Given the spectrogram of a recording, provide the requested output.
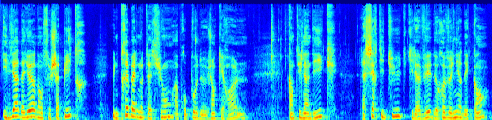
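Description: A middle-aged man presenting an author's book to an audience in formal, literary phrasing, with halting, hesitant delivery and a husky voice. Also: on the high side, expressive, a bit bright. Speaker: speaker introducing an author's book. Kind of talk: semi-prepared public book presentation.

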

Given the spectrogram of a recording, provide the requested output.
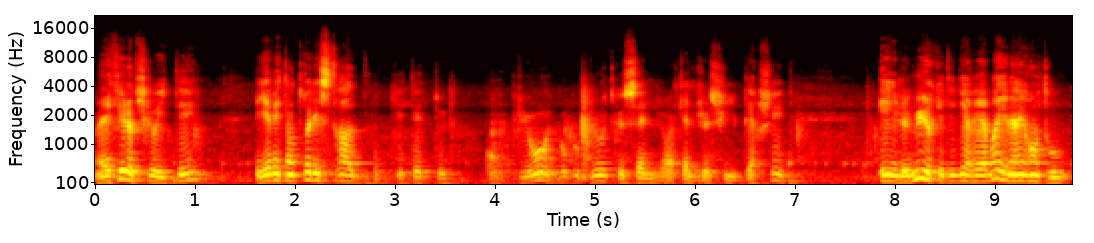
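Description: A man's voice: medium pitch, animated, fairly quick, a bit bright, slight background noise. An older man giving an informal, discursive lecture, often breaking off mid-phrase, on an old archive tape. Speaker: scientist giving a public lecture. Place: lecture hall, speaking from a raised platform.

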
